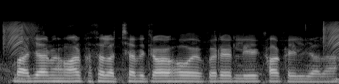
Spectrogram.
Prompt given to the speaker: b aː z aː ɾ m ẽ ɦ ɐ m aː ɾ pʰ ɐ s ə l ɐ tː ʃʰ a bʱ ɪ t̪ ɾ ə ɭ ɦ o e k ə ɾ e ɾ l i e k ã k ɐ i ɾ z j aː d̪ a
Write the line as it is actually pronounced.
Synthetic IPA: b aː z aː ɾ m ẽ ɦ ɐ m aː ɾ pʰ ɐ s ə l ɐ tː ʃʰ a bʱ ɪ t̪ ɾ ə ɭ ɦ o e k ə ɾ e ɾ l i e k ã k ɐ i l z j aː d̪ a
